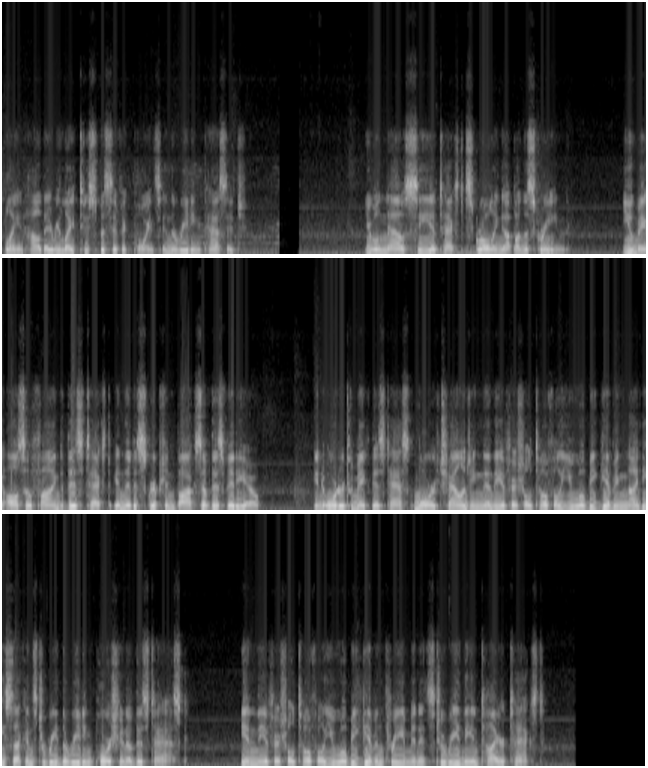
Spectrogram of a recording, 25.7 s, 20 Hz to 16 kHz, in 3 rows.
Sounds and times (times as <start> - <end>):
Speech: 0.0 - 3.7, 4.8 - 7.6, 8.3 - 12.1, 12.8 - 19.7, 20.4 - 24.5.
